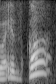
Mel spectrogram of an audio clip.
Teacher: وإذ قال، بطلع طرف اللسان، احنا قلنا في الذال، وإذ قال اللام ترقق، قا بفخم أول قاف بالمد بتاعها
